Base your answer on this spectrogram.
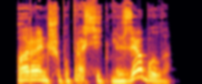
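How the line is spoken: Reluctant grumble. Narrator (Russian): буркнул повар, с неохотой

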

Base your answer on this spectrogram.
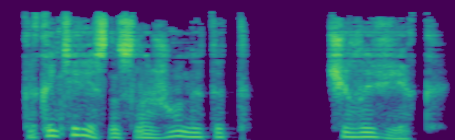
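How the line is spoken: Quiet. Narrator (Russian): тихо сказала Сибилла

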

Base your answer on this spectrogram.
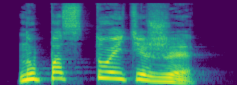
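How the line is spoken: Shouting after someone. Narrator (Russian): крикнул Гарри ей вслед

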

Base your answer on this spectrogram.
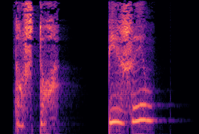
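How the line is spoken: Whisper. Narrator (Russian): шепнул он

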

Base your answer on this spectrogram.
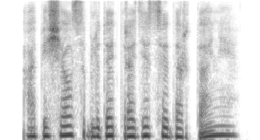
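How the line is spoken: Suddenly hoarse whisper. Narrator (Russian): прошептала я внезапно охрипшим голосом

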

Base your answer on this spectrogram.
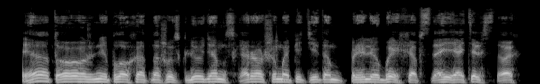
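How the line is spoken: Chuckle. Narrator (Russian): хохотнул граф

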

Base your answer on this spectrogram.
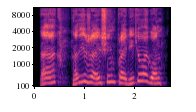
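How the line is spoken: Shouted. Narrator (Russian): крикнула проводница

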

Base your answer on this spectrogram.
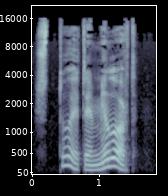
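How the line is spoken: Whisper. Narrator (Russian): прошептала Шая

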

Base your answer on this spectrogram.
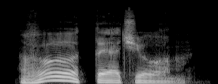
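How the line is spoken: Drawn-out drawl. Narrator (Russian): протянул я

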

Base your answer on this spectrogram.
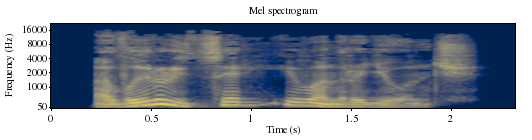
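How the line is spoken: Tender female voice from behind. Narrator (Russian): нежно сказала позади него Сима

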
